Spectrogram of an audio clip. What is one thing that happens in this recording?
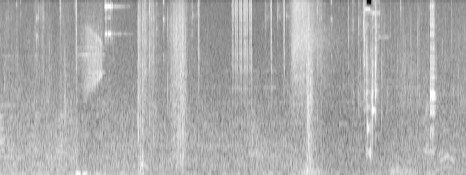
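Short electronic blips sound as a menu opens and closes.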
